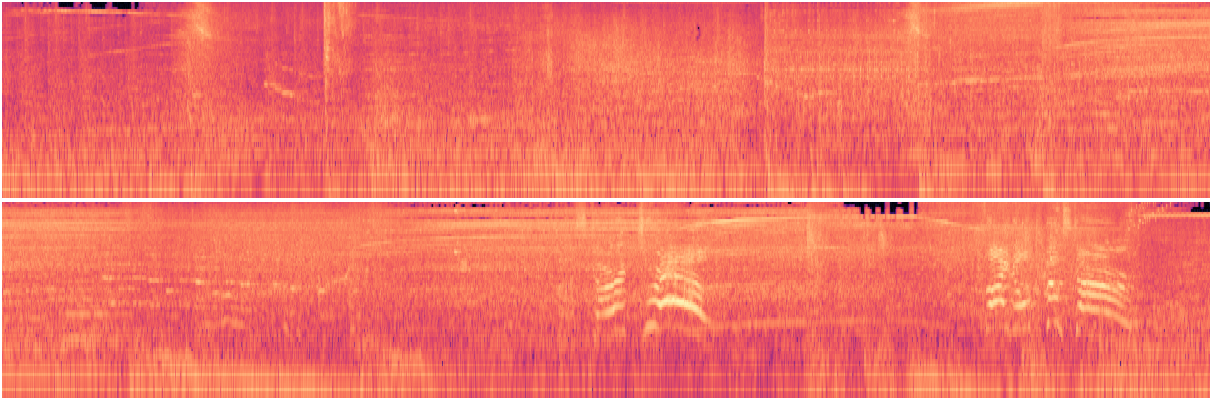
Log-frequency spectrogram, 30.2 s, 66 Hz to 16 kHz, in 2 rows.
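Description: Cartoon action soundtrack: music under layered sound effects of mechanical whirring and rising and falling whooshes. Wordless vocal cries come in about 23 seconds in and again near the end.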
